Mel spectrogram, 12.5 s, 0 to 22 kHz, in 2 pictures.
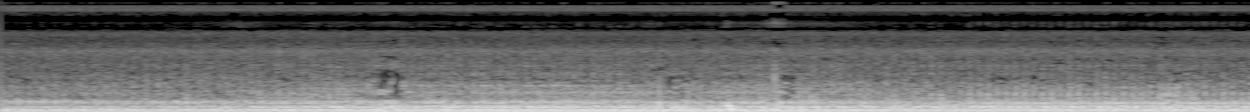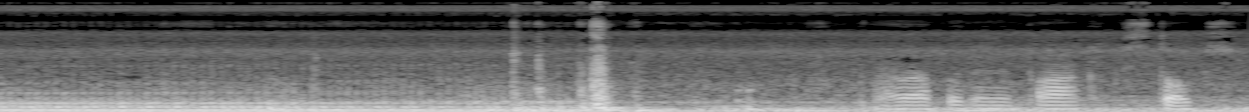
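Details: Lexus RX330 idling in Drive; a steady deep rumble that fades once shifted to Park; rumble in drive.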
